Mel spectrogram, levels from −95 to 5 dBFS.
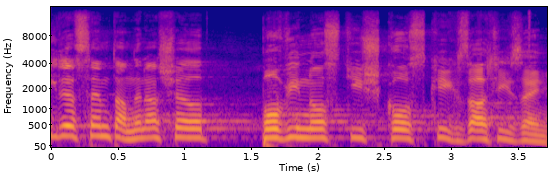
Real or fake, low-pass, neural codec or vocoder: real; 14.4 kHz; none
